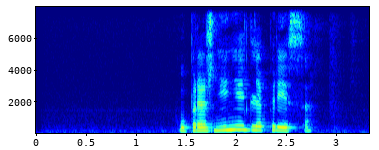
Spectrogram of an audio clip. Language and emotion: Russian, neutral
